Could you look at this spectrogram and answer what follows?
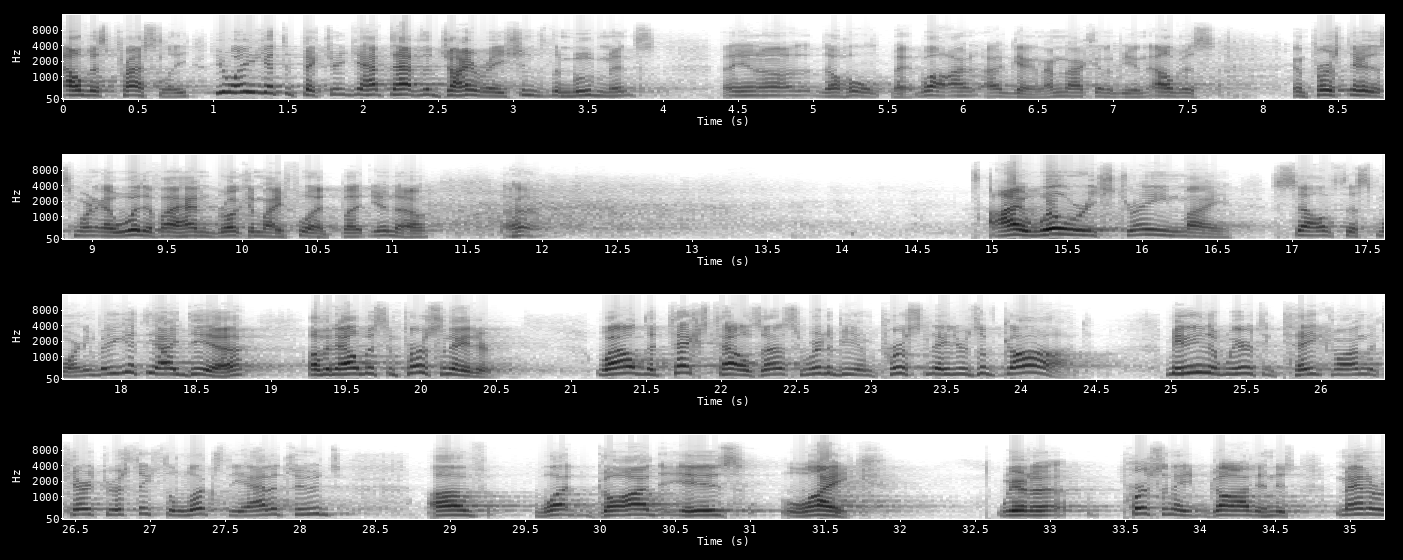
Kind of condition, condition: setting, large echoing room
